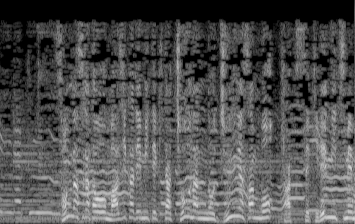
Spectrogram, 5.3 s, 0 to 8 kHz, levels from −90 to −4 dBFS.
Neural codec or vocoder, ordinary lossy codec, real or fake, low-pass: none; MP3, 32 kbps; real; 7.2 kHz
